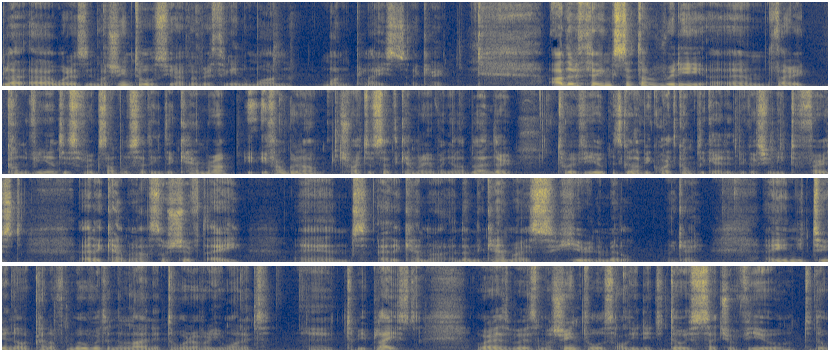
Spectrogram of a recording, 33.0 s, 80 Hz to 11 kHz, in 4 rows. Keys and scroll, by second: 2.9 shift+s.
